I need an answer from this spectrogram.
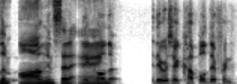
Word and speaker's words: Aang: Night Shyamalan movie where it's like Ong. It's like they called him Ong instead of Aang.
